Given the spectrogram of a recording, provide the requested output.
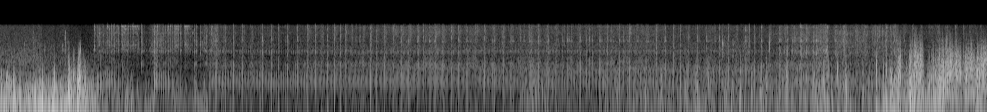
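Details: Echo two-stroke outdoor power tool, cold start on choke after a tune-up: starts and runs with a steady, even buzz at constant speed, no misses or stumbles, some wind noise.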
